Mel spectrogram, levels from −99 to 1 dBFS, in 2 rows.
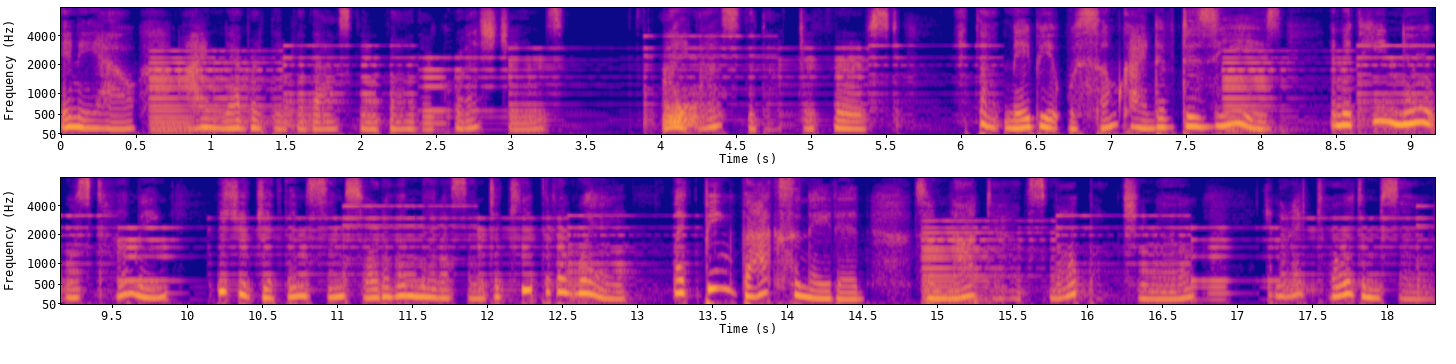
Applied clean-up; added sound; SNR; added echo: neural mask model RNNoise.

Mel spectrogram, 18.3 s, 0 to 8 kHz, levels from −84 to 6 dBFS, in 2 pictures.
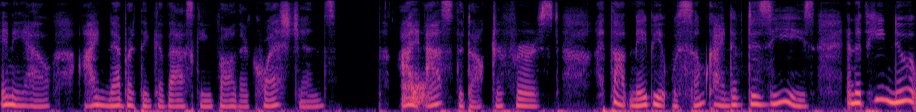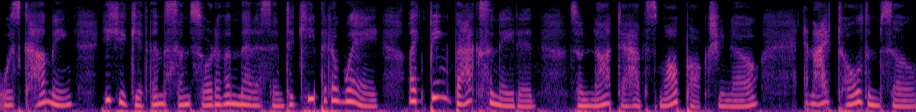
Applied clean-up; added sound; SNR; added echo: neural mask model Resemble Enhance denoiser.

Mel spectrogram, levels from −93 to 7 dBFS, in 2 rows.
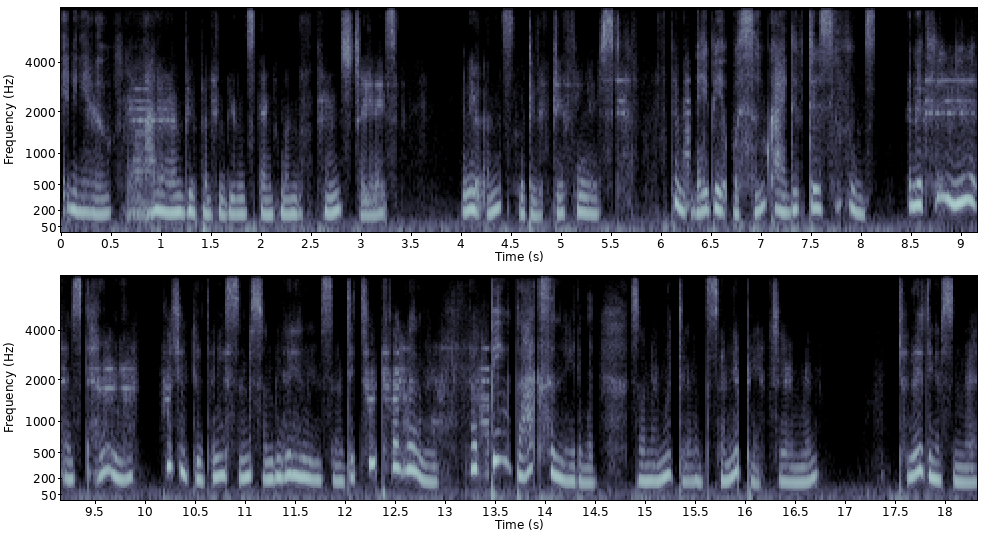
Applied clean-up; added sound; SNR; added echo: neural diffusion model UNIVERSE++.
